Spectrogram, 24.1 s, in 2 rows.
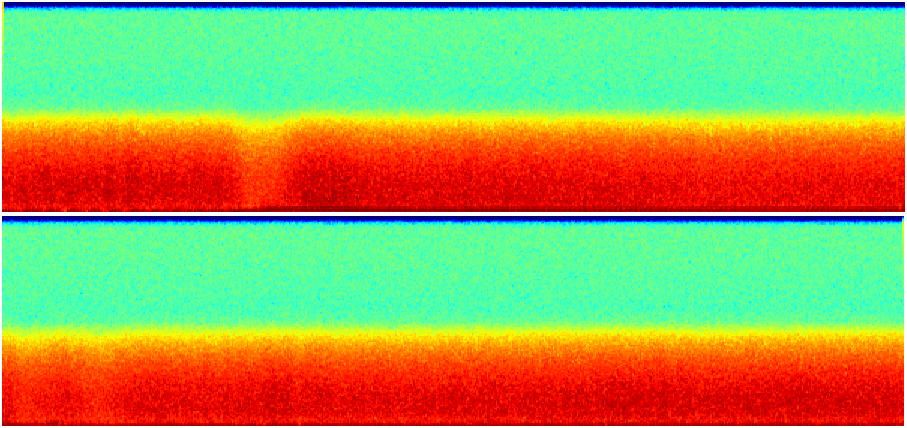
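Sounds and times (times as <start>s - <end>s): car engine revving: 1.7s - 7.2s.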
